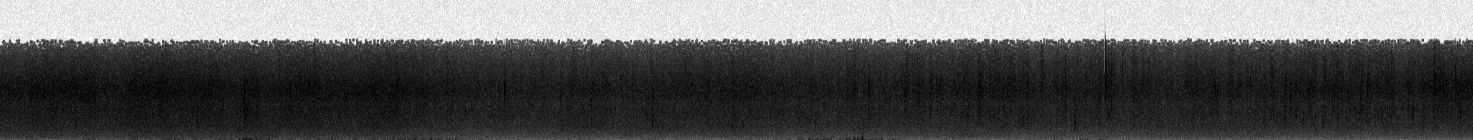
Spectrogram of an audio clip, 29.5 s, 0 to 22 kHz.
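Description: Heavy tropical-storm squall-line rain pouring steadily onto pavement, with a few brief low swells about 3, 5, 8 and 17 seconds in.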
